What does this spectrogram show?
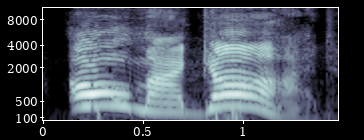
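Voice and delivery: cried out slowly and loudly.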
